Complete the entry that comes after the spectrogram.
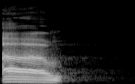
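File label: "seriously", male; baronsamedi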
